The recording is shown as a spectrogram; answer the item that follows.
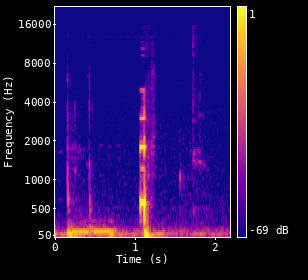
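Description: Mercedes-Benz voice control's prompt beep from the car's audio system: one short tone about a second in, the signal that the system is listening for a spoken command. A faint low hum sits under the first part.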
